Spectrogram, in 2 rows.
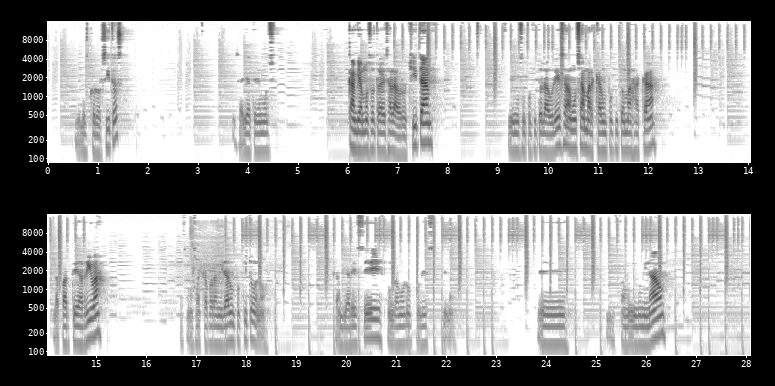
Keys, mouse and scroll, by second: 1.8 click, 2.9-4.0 middle drag, 5.8 click, 6.7 middle click, 8.4 shift+f, 9.7 shift+f, 11.2 click, 11.8-13.6 drag, 13.7 middle click, 14.9 click, 18.3-28.0 drag.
